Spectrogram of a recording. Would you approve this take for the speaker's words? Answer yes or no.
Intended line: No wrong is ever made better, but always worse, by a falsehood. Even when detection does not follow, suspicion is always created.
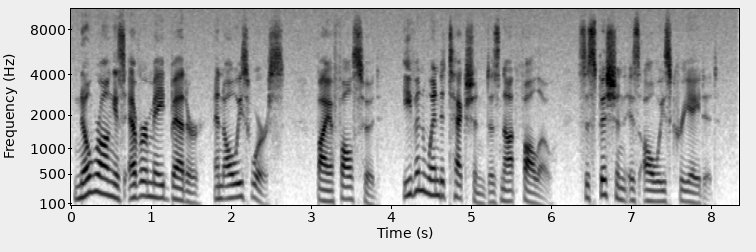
no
